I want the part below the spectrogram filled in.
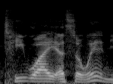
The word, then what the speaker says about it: Taison: T A I S O N, pronounced Tyson.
